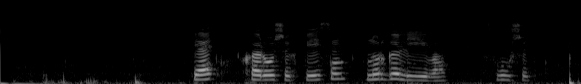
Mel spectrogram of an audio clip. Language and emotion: Russian, neutral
